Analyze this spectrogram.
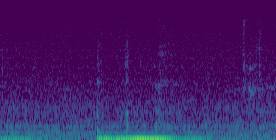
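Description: A screwdriver turns a screw with a low grinding scrape.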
